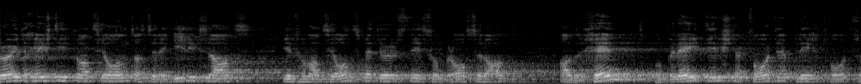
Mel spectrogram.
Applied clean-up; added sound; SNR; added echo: none; none; none; reverberation time 1.8 s.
